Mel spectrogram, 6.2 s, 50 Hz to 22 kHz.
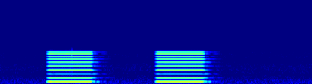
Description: Ship horn signal, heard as a ship's horn, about 180 Hz, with room echo. 2 short. At sea: I am altering course to port.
